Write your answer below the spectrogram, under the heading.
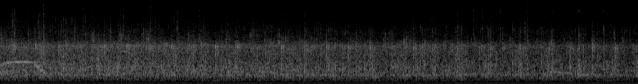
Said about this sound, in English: How many of y'all got blessed? Come on, clap if you're going to clap.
